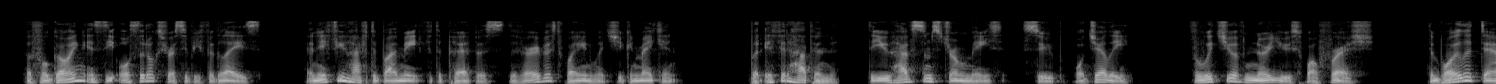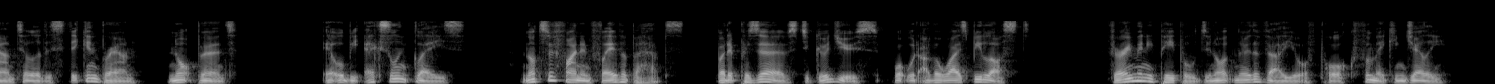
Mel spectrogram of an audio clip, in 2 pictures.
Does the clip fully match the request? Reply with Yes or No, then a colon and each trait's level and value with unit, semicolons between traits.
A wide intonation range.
No: average, 5.0 semitones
